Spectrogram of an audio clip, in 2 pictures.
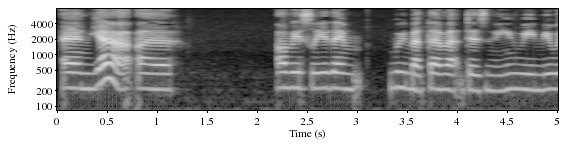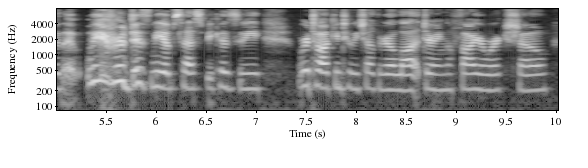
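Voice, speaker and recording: A young woman vlogging to camera in a relaxed, tired, mellow way. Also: a little high, moderate pace. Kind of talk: casual vlog talk to camera.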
